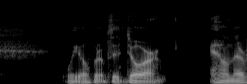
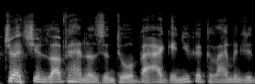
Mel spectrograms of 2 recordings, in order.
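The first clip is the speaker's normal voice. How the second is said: put-on higher, louder Austrian muscleman accent; Hans bodybuilder voice; 4 semitones higher, 4 dB louder than usual. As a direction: boast in a pumped-up Austrian accent like a gym bully. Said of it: "we're talking like Arnold Schwarzenegger".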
